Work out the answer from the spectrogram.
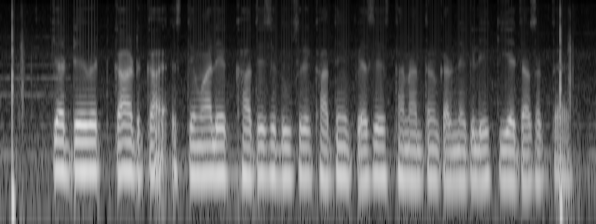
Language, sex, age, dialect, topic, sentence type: Hindi, male, 25-30, Awadhi Bundeli, banking, question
